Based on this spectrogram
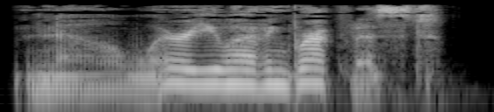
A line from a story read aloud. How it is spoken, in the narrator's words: Adam mumbled to himself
